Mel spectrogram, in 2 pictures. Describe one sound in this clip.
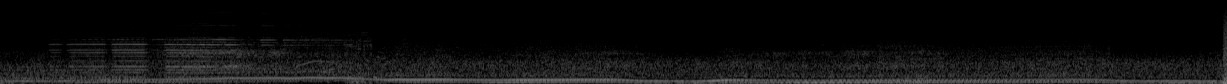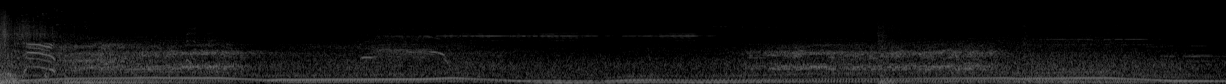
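A car engine hums steadily, rising and falling in pitch as it speeds up and slows down.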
